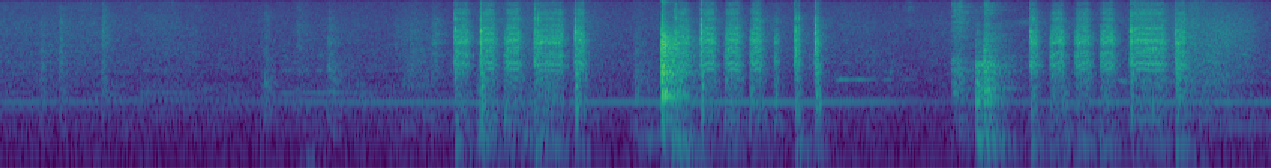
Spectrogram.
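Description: Grooming scissors snipping through a dog's coat in quick runs of several snips a second, starting about three seconds in, with short pauses between runs.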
